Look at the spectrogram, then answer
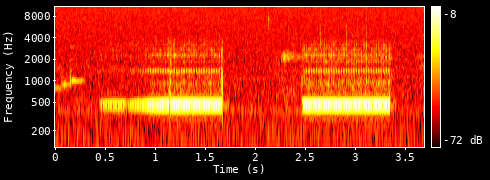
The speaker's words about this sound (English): That's why you get the Dumb Dumb Award of the Day, but we're going to call him on speakerphone right now.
